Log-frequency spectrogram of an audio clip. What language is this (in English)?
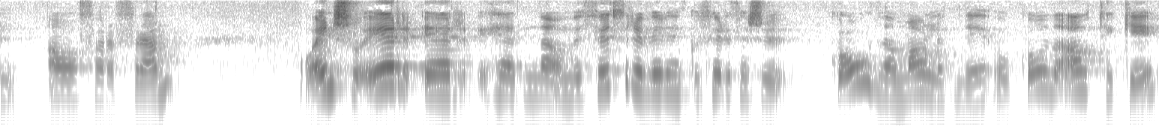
Icelandic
